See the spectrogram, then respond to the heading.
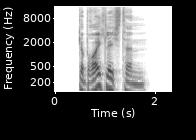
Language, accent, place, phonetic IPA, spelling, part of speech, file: German, Germany, Berlin, [ɡəˈbʁɔɪ̯çlɪçstəm], gebräuchlichstem, adjective, De-gebräuchlichstem.ogg
- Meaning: strong dative masculine/neuter singular superlative degree of gebräuchlich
